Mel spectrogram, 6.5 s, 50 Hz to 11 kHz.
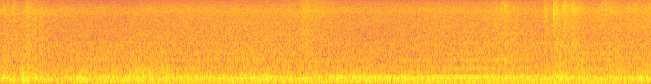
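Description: Go-Ahead London SE103 single-decker bus engine running while the bus drives along, heard from inside the passenger saloon. The engine note is steady, dipping briefly in pitch about half a second in and shifting again near three seconds. A few light clicks or rattles come in the middle and near the end.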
